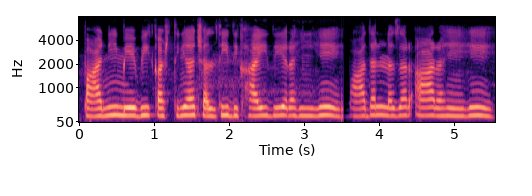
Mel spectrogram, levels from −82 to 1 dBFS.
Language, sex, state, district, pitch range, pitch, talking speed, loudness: Hindi, female, Madhya Pradesh, Bhopal, 215-230 Hz, 220 Hz, 150 wpm, -16 LUFS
